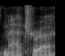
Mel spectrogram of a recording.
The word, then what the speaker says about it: Mathura: Krishna was said to have been born at Mathura, pronounced Matra,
